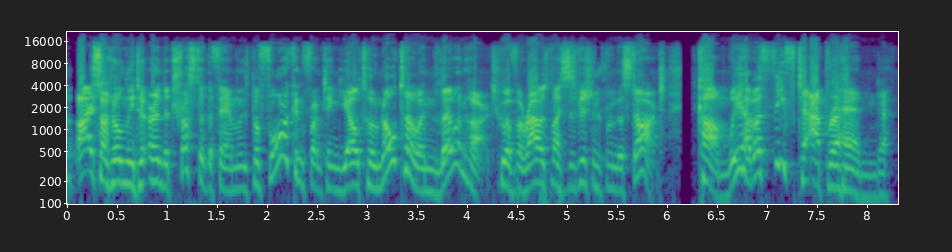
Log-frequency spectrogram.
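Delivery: theatrical, self-assured gentleman sleuth; gentleman investigator. Acted. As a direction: play a pompous detective with lively pitch swings.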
